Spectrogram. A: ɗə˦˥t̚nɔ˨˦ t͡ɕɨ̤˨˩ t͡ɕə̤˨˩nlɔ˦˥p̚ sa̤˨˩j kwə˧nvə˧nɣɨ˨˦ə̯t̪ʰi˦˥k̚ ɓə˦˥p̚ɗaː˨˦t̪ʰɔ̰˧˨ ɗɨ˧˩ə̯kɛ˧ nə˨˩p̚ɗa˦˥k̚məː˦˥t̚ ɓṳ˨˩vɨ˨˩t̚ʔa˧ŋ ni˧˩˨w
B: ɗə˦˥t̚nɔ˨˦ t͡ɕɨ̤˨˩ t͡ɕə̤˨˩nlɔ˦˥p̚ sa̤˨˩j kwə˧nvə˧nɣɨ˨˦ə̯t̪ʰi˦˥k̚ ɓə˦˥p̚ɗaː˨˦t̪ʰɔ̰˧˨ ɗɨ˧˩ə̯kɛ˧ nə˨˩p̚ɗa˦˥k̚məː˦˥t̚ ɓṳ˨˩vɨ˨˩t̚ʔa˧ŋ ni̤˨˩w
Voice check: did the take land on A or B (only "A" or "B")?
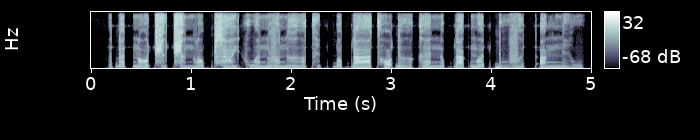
A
